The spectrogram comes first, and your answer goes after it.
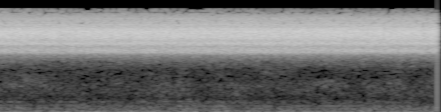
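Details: Cicadas in the bamboo grove of Yongsan Family Park on a summer day, a dense, unbroken high-pitched shrill drone that holds steady throughout, with a faint low rumble of park background beneath.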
